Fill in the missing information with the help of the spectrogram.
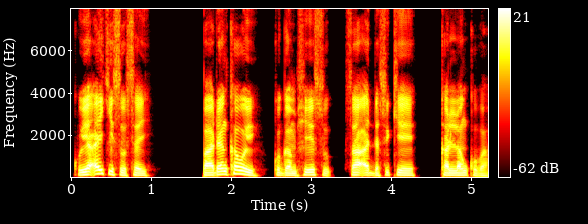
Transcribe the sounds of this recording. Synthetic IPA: kʷu˨ji˦ʔa˦jkʲiː˨soː˨sa˦j | b̥aː˨dɔ˦ŋkɐ˦wa˨jkʷu˨ɡɐ˨mʃeː˦su˨ | saː˦ʔa˨dːa˨sʊ˦kʲeː˨ | kɐ˦lːɔ˦ŋkʷu˨ba˦ʔ

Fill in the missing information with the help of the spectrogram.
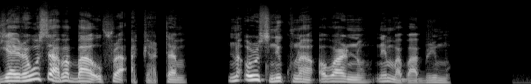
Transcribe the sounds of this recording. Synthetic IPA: di˨a˨ɥɾɛ˨wʊ˦sɛ˦˨ba˦baː˦˨o˦fu˦ɾa̰˨ʔa̰˨t͡ɕᶣã̰˨tʰã˦m | nã˦ʔɔ˦ɾu˦su˨nɪ̃˦kʰʊ˨nã̰˦˨ʔɔ˦wa˦ɾɪ˦nʊ̃˦nɪ̃˦m̩˦mã̰˨ba̰ː˨bɪ˦ɾi˦mũ˨

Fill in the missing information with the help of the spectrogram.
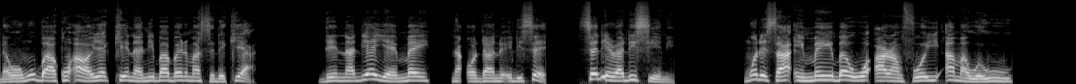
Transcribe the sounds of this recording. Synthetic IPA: nã˨wɔ̃˨˦mũ˦baː˨kʊ̃˦ʔa˨ɔ˨jɛ˦kʰe˦nã˨nĩ˦ba˦bɛ˦nɪ̃˦mã˨se˨de˨kʰi˦a̰˨ | dɪ˨n˨nã˨dɪ˦ɛ˦jɛ˨˦mɛ̃˦ | nã˨ʔɔ˨dã˨nʊ̃˨e˨di˨sɛ˦ | sɛ˦dɪ˨ɛ˨ɾa˨di˦si˨e˨nɪ̰̃˨ | mʊ̃˦dɪ˨saː˨˦ʔm̩˨mɛ̃˦ĩ˦bɛ˦˨wɔ˦ʔa˦ɾã˨mfʊ˦ɔ˦ji˦ʔa˦mã˨wæ˨wu˦wu˦

